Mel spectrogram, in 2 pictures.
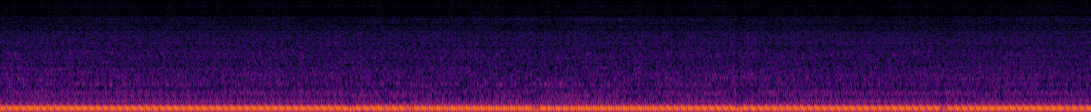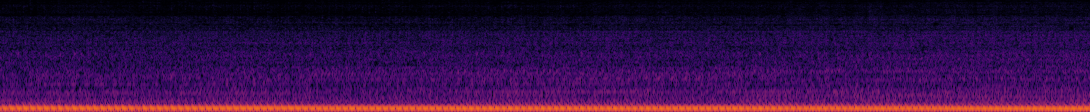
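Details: Beaten-up old Lexmoto bike after the carb fuel feed was fixed, idling to circulate oil: a smooth, low, even hum with the pitch easing slightly partway through. Normal idle.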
